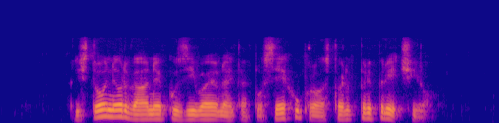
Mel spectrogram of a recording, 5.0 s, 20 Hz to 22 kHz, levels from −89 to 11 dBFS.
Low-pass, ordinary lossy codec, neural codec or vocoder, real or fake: 7.2 kHz; none; codec, 16 kHz, 4.8 kbps, FACodec; fake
